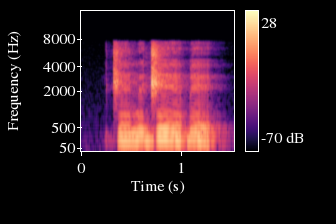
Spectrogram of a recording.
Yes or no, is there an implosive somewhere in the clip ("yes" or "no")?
yes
